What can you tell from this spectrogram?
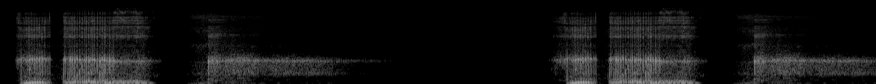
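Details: Animated cartoon character imitating snoring while sleeping: loud rattling inhaled snores alternating with long drawn-out exhaled whistles, separated by a pause.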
